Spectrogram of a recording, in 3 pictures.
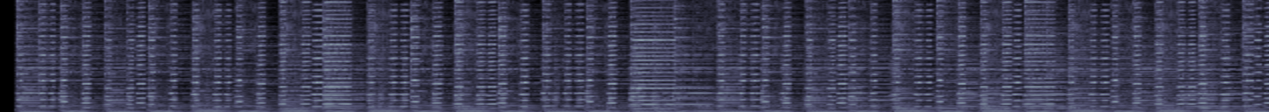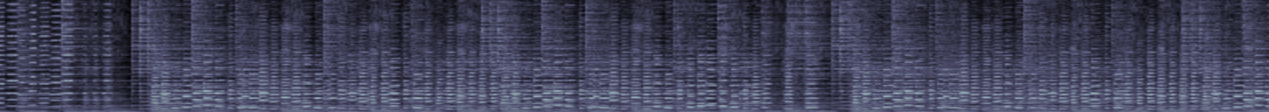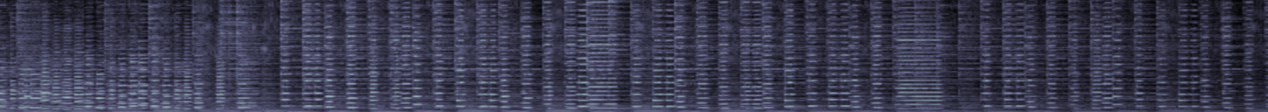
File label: alpine volksmusik swiss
